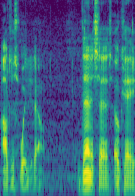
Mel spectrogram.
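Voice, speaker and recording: This man's voice is very deep and low, with vocal fry. He speaks with an American accent. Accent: East Coast accent comes out in New York. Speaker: pastor. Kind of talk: casual sermon. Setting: airport. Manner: casual, conversational.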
